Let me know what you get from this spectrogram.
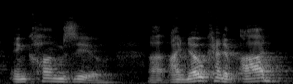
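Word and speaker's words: cang zhu: that through two very unique herbs they're actually pronounced as huangbai and kong zhu i know kind of odd pronunciations for herbs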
